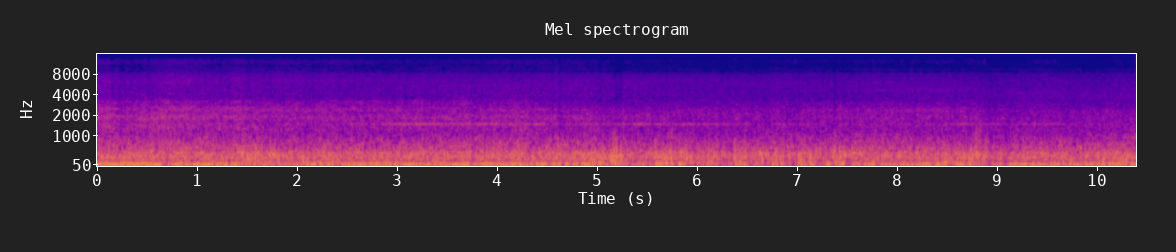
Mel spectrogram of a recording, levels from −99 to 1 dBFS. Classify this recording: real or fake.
real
